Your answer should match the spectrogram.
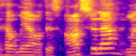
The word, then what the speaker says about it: Asuna: Asuna, am I saying it right? Asuna. Yeah. Asuna.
